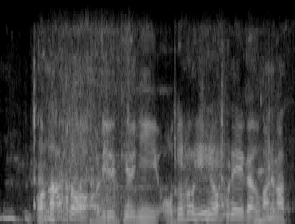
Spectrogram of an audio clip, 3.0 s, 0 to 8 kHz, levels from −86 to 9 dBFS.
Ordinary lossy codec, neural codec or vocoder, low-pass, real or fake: Opus, 24 kbps; vocoder, 22.05 kHz, 80 mel bands, HiFi-GAN; 7.2 kHz; fake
